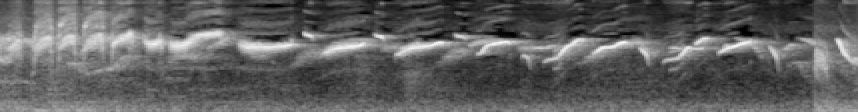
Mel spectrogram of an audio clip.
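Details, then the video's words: Chinese hwamei singing during morning voice training: a scratchy opening burst, then a steady sequence of clear, swooping whistles that rise and fall in pitch. "Hoạ Mi Hót Đấu /hoạ mi hót sáng luyện giọng kich bổi sổ giọng chim hót hay mỗi ngày/"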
